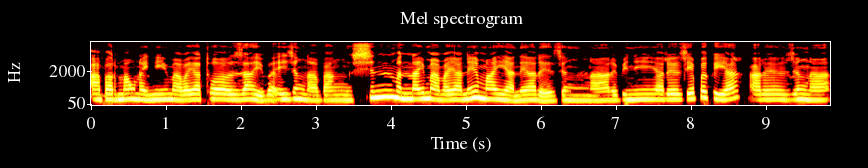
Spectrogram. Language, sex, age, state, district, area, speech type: Bodo, female, 60+, Assam, Chirang, rural, spontaneous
